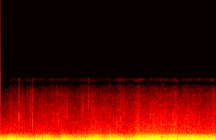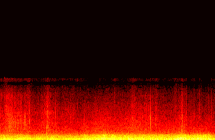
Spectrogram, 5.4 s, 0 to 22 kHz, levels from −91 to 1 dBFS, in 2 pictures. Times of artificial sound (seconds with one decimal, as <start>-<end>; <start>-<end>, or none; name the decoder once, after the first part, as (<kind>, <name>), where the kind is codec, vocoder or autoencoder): 1.3-3.3 (vocoder, BigVGAN v2)

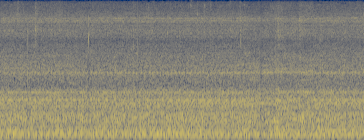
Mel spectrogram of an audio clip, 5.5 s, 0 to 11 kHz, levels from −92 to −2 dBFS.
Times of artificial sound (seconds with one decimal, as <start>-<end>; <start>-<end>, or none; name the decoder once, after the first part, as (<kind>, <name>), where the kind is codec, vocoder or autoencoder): 3.7-4.7 (codec, SNAC)

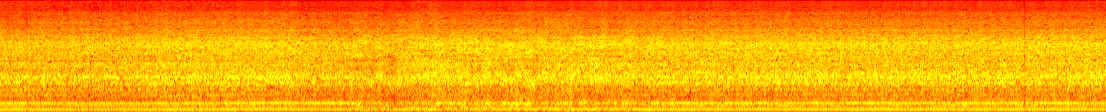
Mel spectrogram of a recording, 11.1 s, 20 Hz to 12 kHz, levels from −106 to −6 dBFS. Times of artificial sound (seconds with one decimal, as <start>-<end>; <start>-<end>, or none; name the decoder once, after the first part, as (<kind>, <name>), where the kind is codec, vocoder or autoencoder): 3.5-6.5 (codec, SNAC)

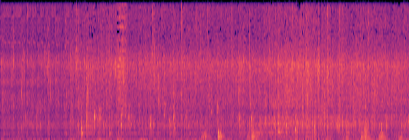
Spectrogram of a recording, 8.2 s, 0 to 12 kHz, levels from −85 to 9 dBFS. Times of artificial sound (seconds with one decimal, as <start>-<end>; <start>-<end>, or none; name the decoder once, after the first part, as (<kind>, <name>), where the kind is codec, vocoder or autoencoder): 0.0-1.4 (codec, SNAC)

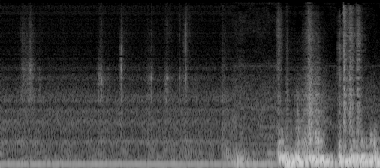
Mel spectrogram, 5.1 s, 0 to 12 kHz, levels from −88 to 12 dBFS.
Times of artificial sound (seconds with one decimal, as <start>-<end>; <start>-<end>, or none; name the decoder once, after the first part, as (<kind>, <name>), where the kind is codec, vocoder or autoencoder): 0.0-3.1 (autoencoder, DAC-VAE); 3.7-4.3

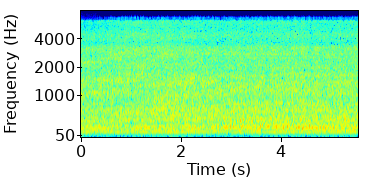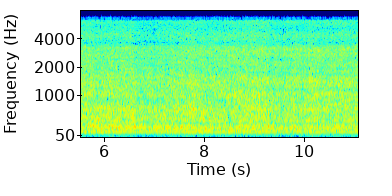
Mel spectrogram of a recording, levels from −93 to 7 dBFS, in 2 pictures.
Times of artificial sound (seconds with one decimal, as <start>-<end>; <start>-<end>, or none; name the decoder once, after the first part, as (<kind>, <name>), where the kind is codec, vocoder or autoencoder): none

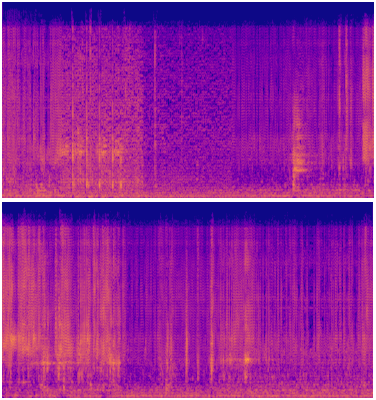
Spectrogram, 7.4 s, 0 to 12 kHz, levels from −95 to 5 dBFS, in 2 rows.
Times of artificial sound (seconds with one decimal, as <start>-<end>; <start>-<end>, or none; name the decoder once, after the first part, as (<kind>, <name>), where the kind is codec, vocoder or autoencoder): 0.0-0.6 (vocoder, BigVGAN v2); 2.3-7.4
